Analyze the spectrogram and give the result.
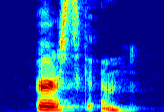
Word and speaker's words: Erskine: Erskine.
